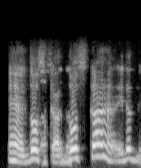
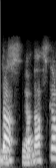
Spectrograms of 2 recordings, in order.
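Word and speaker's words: доска: এখন আপনি দোসকাই বলেন সমস্যা নেই। দোসকা। কিন্তু অরিজিনাল উচ্চারণ ডাসকা।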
